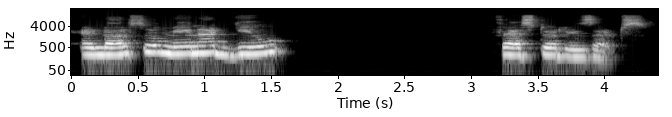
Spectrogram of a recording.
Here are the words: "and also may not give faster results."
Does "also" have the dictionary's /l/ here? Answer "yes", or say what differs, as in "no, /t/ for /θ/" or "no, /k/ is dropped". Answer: yes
